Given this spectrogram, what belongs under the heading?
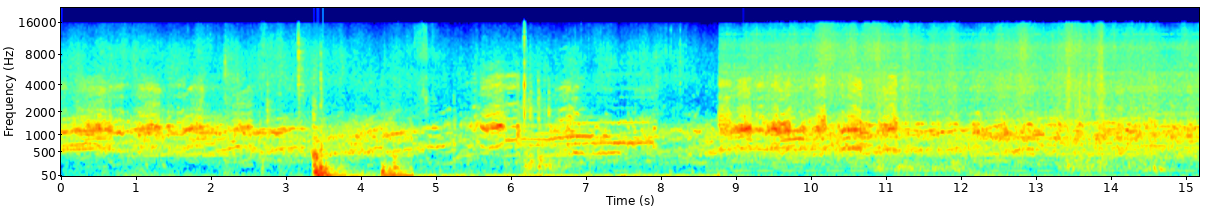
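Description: Chickens cluck and call steadily around a henhouse during egg collection, a busy overlapping flock sound with a few louder nearby thumps partway through.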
